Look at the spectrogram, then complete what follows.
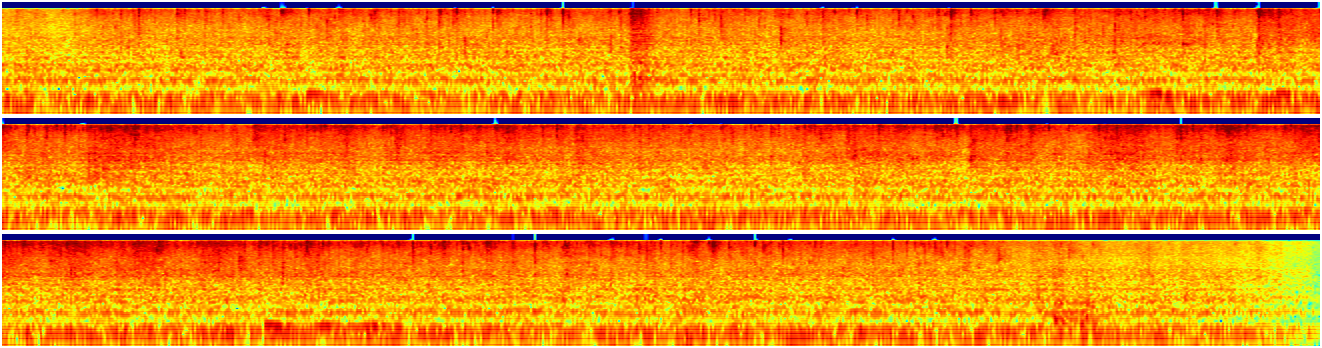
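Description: Beef entrecôte slices frying in oil in a nonstick frying pan over a raised flame: a steady sizzle with fine crackling.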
